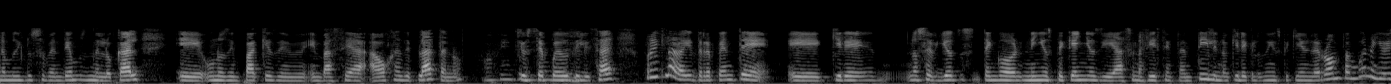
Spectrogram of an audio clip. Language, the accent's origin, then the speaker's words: Spanish; Ecuador; y nosotros como ecuatorianos somos una cultura que consume, ¿no es cierto?, carne de cerdo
